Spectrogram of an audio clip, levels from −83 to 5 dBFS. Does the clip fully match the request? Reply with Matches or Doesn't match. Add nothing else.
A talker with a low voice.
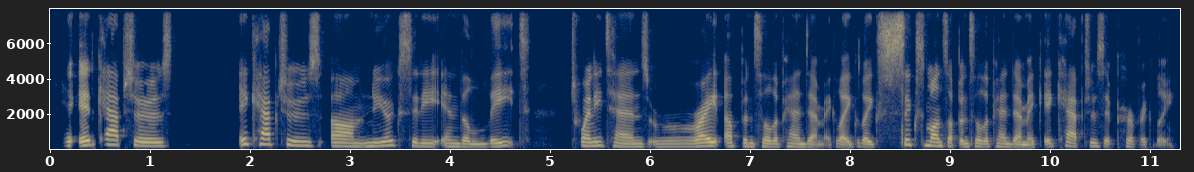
Doesn't match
